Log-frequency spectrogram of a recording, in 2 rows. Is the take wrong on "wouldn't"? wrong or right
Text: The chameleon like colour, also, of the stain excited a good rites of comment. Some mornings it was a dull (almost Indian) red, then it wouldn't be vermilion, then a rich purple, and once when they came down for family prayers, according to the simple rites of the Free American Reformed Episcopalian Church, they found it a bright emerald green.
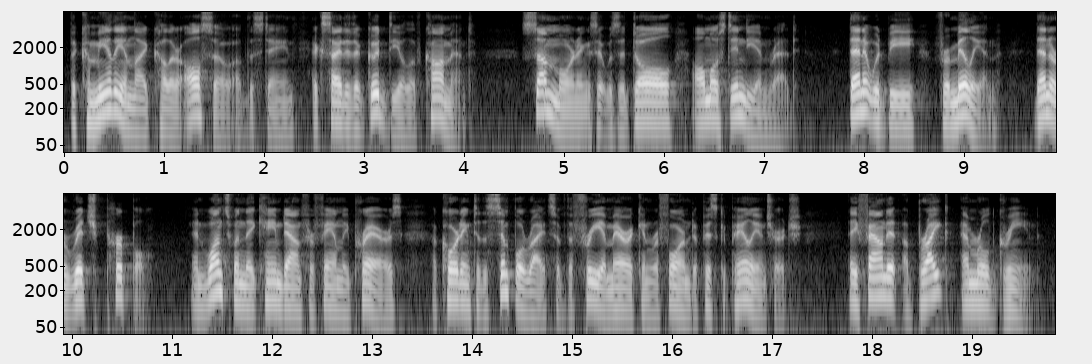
wrong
